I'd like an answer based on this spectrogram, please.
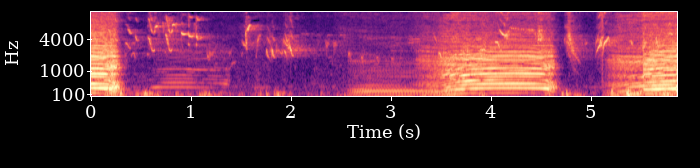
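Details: Cows and calves of a tame herd on the way back to the farm barn from a rice field; a deep moo swelling into a long, loud bellow of about two seconds, then another starting, with bird calls behind.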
